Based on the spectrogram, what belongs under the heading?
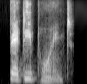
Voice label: "petit point", Indian; Dictionary

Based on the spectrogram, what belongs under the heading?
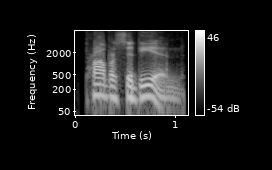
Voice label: "proboscidean", American

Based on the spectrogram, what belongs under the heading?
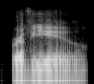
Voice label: "revue", American

